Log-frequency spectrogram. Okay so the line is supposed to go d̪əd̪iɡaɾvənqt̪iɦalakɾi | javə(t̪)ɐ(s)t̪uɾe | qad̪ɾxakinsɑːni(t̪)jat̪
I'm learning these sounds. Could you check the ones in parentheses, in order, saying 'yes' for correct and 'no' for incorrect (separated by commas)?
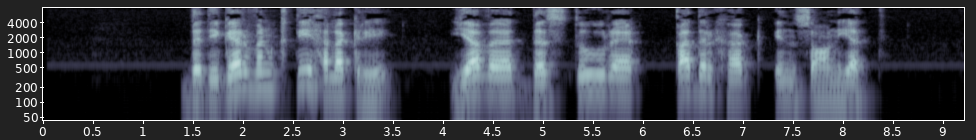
no, yes, no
